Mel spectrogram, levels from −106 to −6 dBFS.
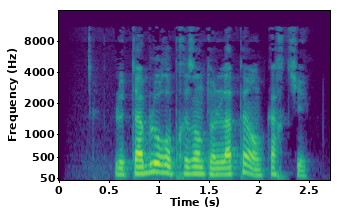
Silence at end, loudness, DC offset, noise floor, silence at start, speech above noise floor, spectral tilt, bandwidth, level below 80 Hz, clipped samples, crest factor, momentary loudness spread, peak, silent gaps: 0.25 s; -27 LUFS; under 0.1%; -60 dBFS; 0.55 s; 34 dB; -8 dB/octave; 11.5 kHz; -60 dBFS; under 0.1%; 18 dB; 17 LU; -10 dBFS; none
